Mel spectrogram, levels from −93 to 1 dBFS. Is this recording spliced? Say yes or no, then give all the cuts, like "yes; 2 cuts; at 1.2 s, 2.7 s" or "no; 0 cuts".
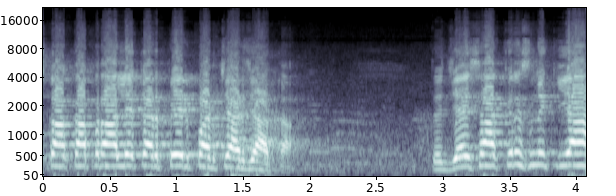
no; 0 cuts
